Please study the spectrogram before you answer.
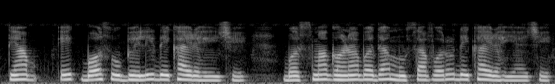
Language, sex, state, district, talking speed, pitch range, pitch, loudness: Gujarati, female, Gujarat, Valsad, 150 wpm, 195-225 Hz, 215 Hz, -15 LUFS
